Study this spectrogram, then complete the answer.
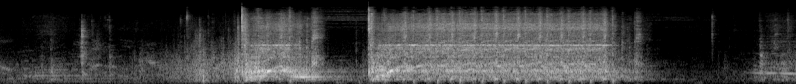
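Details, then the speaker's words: Sears LT1036 lawn tractor with a Tecumseh engine, sat outdoors for years: two bursts of starter cranking, the longer about two seconds, with no firing. The spark is very weak, which is suspected but not confirmed as the cause. Crank, no start. "No spark. Isn't that great? Well, I did see a spark. It's kind of weak, but it's there."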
